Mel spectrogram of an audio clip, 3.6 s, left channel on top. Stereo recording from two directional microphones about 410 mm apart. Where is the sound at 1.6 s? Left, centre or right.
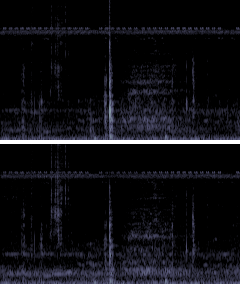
Centre.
